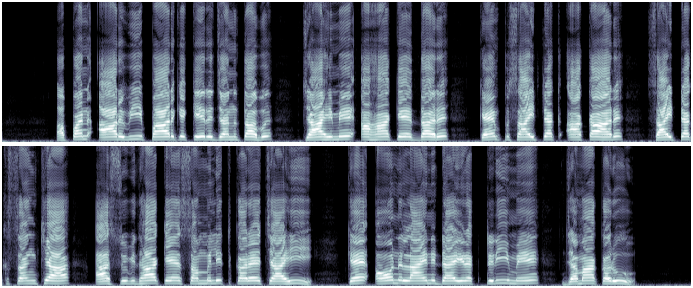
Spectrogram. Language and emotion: Maithili, neutral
